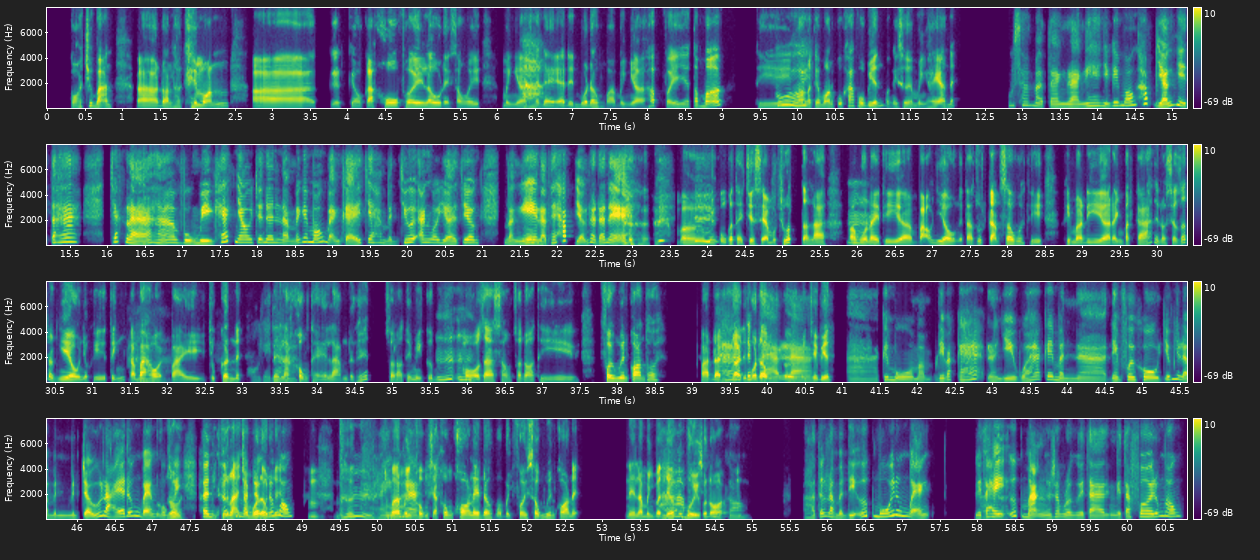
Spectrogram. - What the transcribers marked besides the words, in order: laughing while speaking: "cái món"; unintelligible speech; laugh; tapping; laugh; laugh
- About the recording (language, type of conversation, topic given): Vietnamese, podcast, Bạn nhớ kỷ niệm nào gắn liền với một món ăn trong ký ức của mình?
